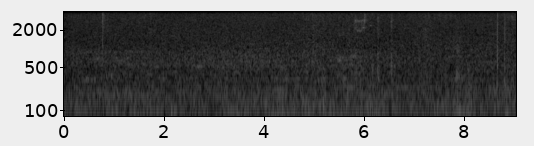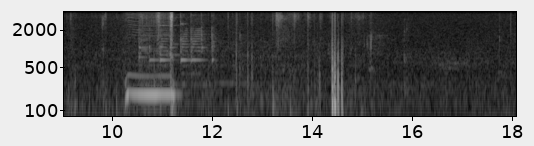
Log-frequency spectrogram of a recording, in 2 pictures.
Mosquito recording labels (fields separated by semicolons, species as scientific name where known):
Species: no mosquito; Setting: insect culture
